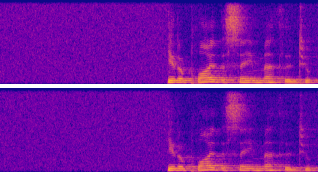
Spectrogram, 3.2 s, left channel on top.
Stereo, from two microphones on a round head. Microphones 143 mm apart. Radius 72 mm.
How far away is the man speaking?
About 0.7 m.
